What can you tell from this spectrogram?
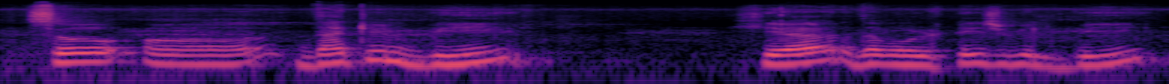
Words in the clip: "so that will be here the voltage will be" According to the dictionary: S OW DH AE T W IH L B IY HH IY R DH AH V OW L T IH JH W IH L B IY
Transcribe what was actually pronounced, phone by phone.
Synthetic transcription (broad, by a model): S OW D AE T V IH L B IY HH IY R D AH V OW L T IH JH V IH L B IY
